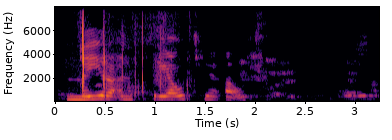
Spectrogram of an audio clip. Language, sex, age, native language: Icelandic, male, 10, Icelandic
